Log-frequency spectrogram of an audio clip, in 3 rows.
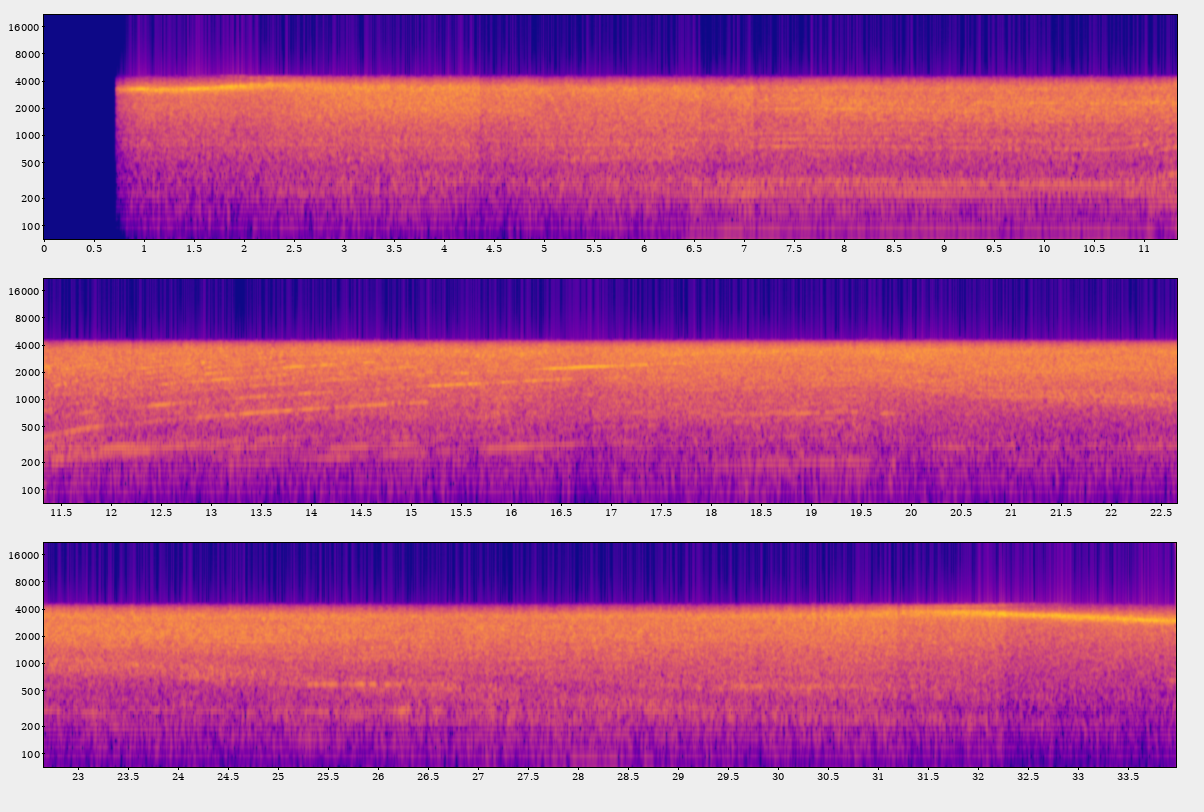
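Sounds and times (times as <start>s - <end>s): dyno roller noise: 2.7s - 32.3s
car engine revving on dyno: 5.5s - 24.1s.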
